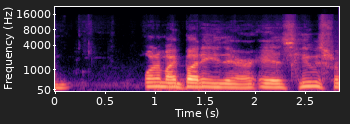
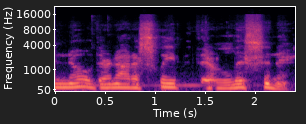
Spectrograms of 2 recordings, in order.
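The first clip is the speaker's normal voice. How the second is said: quiet reply; 3 semitones lower, 10 dB quieter than usual. Retold or imitated. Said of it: "And I said".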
